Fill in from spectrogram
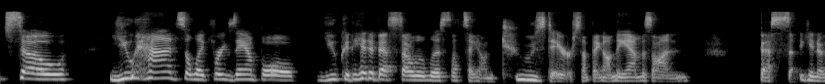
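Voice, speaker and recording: A woman's voice: mid-range voice, fairly bright tone, no echo. Chatty woman podcast co-host, dry close sound. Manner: chatty, self-correcting, laughs easily. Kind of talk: casual podcast chat.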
